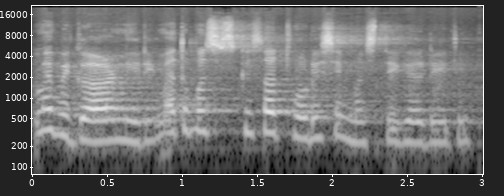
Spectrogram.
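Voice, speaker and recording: A woman voicing a tough, guarded young woman on the run in a spoken love story, in a soft, plain storytelling manner. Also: fairly high pitch, lightly acted. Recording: echoey room, long reverb, faint hiss.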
